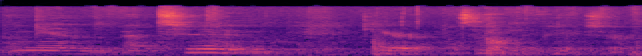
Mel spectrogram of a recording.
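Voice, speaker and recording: A woman's voice: mid-range voice, fairly even intonation, moderate pace, a little mellow, a little hiss or hum. A woman on a group tour chatting and exclaiming inside a cramped underground tomb, with a cave echo. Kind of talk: casual chat. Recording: echoey cave from far off, crowd behind.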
